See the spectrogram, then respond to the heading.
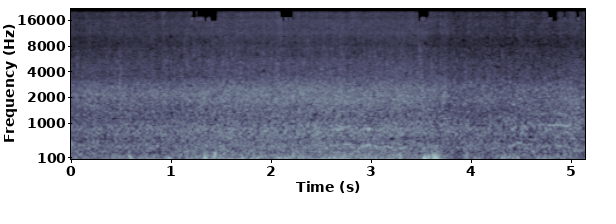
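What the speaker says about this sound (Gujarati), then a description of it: "બનાસકાંઠાની અંદર રાજકોટ ગામમાં ભારે વરસાદ ચાલુ થઈ ગયો છે" Heavy rain pours down in Rajakot village, Banaskantha, a dense, unbroken hiss that holds steady throughout with a few faint knocks beneath it.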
